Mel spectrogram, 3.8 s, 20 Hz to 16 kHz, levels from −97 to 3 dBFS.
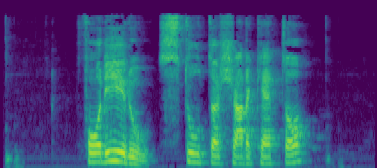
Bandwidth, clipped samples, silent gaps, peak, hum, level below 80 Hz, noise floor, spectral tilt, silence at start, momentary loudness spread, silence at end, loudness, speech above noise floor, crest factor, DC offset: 11.5 kHz; under 0.1%; none; -2 dBFS; none; -58 dBFS; -62 dBFS; -3 dB/octave; 0.05 s; 7 LU; 0.7 s; -16 LUFS; 46 dB; 16 dB; under 0.1%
